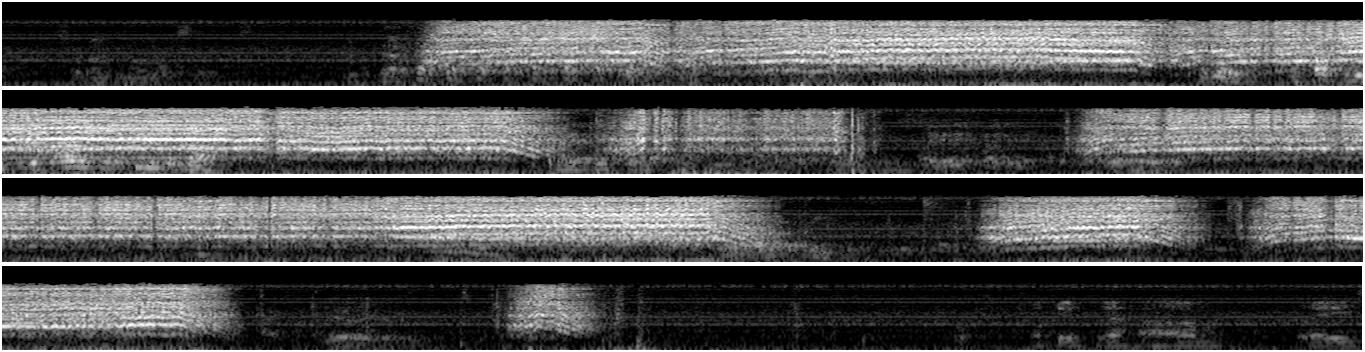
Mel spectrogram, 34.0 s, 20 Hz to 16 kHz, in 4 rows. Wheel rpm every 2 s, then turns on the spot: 0, 70, 150, 150, 150, 150, 100, 50, 150, 160, 130, 40, 90, 70, 20, 0, 0.
none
